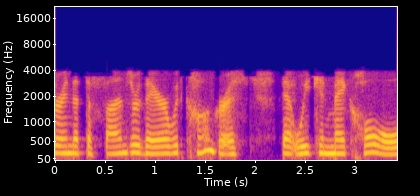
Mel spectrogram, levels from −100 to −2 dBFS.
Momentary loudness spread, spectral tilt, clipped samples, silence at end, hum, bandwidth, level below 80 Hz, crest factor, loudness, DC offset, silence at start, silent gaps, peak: 6 LU; -12.5 dB/octave; under 0.1%; 0 s; none; 4.1 kHz; -44 dBFS; 12 dB; -14 LUFS; under 0.1%; 0 s; none; -2 dBFS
